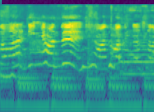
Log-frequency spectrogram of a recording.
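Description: A boy talking excitedly in a high voice over background music with a steady beat.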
